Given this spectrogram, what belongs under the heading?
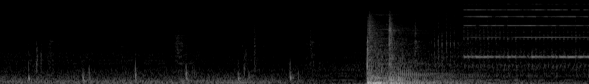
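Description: A telephone in The Stanley Parable rings out suddenly after a stretch of quiet footsteps, starting loud and close with a bright, sustained electronic trill that carries on to the end.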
